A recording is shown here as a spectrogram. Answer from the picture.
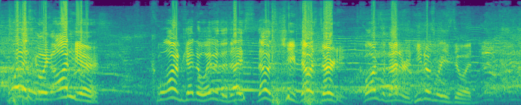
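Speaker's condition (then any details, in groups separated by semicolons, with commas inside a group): No condition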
